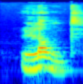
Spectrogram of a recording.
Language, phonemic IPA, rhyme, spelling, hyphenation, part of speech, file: Dutch, /lɑnt/, -ɑnt, land, land, noun / verb, Nl-land.ogg
- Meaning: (noun) 1. land, country, realm, territory 2. land (part of Earth not covered by water)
